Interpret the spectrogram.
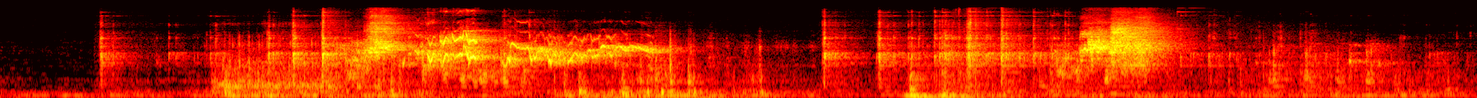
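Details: Budgerigar chicks inside a nest box being fed by their parents, giving dense, raspy, buzzing begging chatter in two long bursts, with clicks and rustling between them.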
